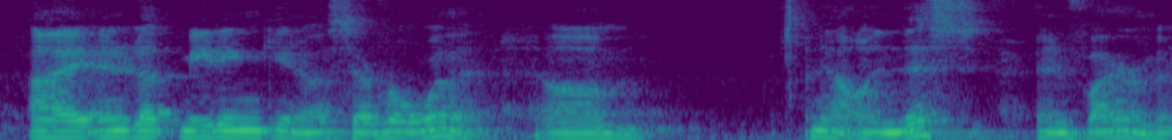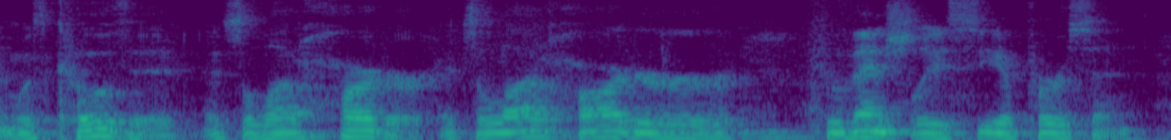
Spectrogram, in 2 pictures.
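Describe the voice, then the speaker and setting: Audible room echo surrounds a man speaking at a moderate pace. His tone is dark and mellow, with a fairly low pitch. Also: ordinary pitch variation. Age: 60s. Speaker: vlogger. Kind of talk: casual monologue vlog. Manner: hesitant, many fillers.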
